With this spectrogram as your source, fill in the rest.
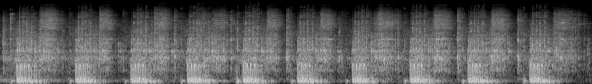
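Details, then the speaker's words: Ryobi SS30 two-stroke string trimmer that won't start, primer bulb broken, with fuel added to the carburetor and the throttle held wide open: about seven rasping recoil pulls with no firing or catch; a fuel problem is suspected not to be the cause, so spark is checked next. "so that's not the problem so I suspect it's not a fuel problem"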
